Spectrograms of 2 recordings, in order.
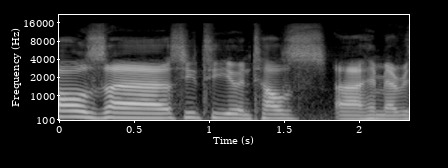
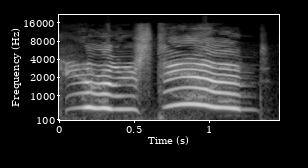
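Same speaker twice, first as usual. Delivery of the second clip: very high, loud, drawn-out wail; mock desperate woman; 10 dB louder, slower than usual. Host mimics accused woman protesting, mock desperate. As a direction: imitate her pleading in an exaggerated falsetto.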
